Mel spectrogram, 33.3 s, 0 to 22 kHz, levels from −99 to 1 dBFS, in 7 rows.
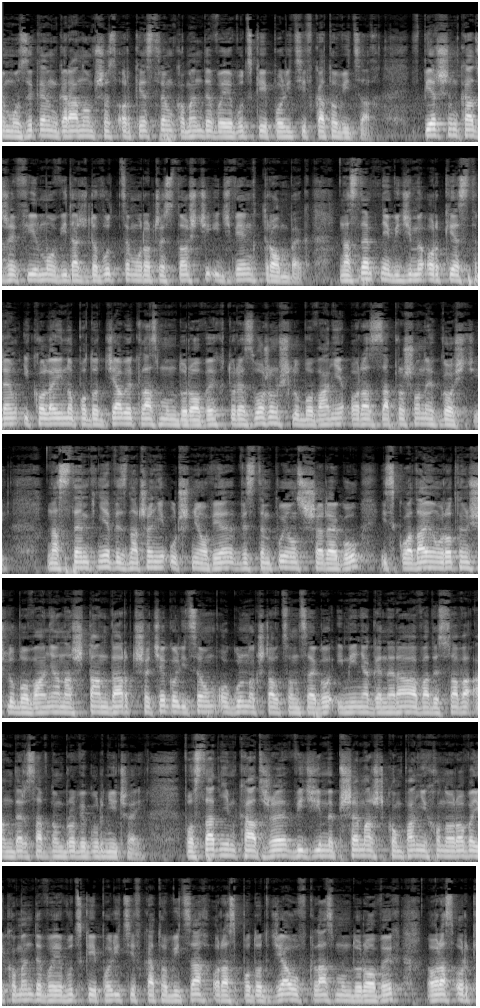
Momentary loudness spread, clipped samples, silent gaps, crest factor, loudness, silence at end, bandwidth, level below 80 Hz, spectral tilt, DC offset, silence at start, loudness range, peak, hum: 6 LU; under 0.1%; none; 16 dB; -18 LUFS; 0 s; 16 kHz; -46 dBFS; -5.5 dB/octave; under 0.1%; 0 s; 2 LU; 0 dBFS; none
